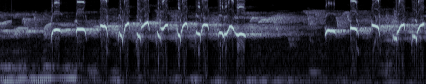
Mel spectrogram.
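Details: Oriental magpie-robin in ngeplong song calling out a rival, used to lure birds into singing: a fast series of repeated rising whistled notes, a short pause, then the series resumes.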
